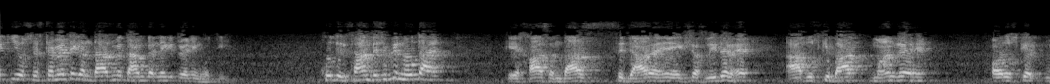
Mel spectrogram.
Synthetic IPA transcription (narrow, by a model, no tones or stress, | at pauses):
kiosɪsʈeːmɛːʈɪkɐ̃nd̪aːzmẽkaːmkɐɾnekiʈɾeːnɪ̃ŋɡɦo̰ːt̪ḭɦɛ | xʊd̪ɪ̃nsaːnɖɪsɪplɪənɦoːt̪aɦɛː | kexaːsɐ̃nd̪aːzsed͡ʒaːɾɐɦeɦɛ̃eːkʃɐxsliːɖəɾɦɛ̃ː | aːpʊskibaːt̪̚maːnɾɐɦeɦɛ̃ː | ɔːɾʊske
